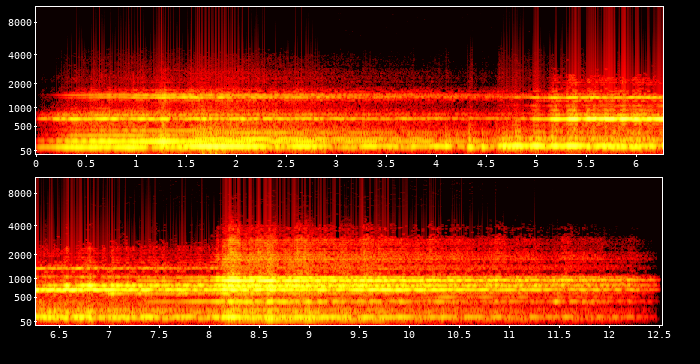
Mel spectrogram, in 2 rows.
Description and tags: Samurai Jugular - 23
A samurai at your jugular! Weird sound effects I made that you can have, too.
dilation, sound, spacey, trippy, experimental, effect, sci-fi, time, sfx, sweetener, high-pitched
